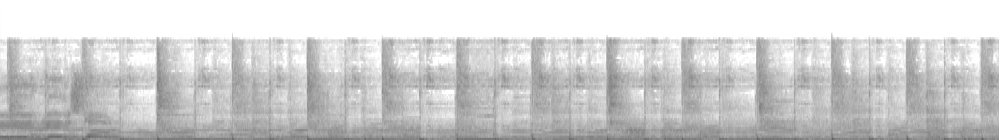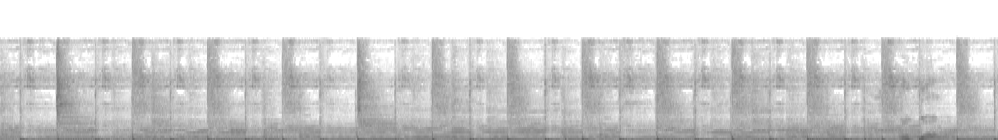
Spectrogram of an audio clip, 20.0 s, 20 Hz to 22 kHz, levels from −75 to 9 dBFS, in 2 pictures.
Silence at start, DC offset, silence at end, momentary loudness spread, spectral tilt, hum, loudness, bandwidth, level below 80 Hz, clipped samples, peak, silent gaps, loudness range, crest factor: 0 s; under 0.1%; 0 s; 3 LU; -3.5 dB/octave; none; -30 LUFS; 16.5 kHz; -32 dBFS; under 0.1%; -12 dBFS; none; 1 LU; 16 dB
